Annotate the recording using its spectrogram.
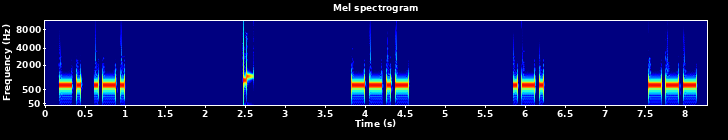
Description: Morse code, heard as a keyed tone, about 22 wpm, spaced as for 8 wpm, 700 Hz. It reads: NR QRO
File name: Top 90 QSO Elements - 8x Character Spacing - 22wpm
